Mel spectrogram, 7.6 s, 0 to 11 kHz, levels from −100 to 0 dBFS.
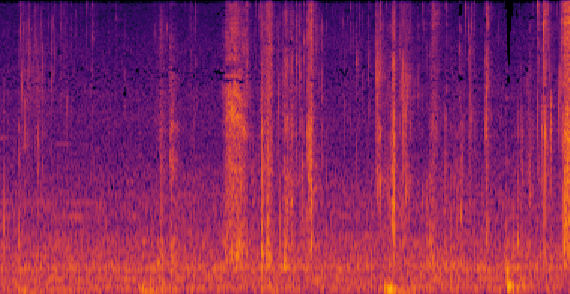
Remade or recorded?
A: recorded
